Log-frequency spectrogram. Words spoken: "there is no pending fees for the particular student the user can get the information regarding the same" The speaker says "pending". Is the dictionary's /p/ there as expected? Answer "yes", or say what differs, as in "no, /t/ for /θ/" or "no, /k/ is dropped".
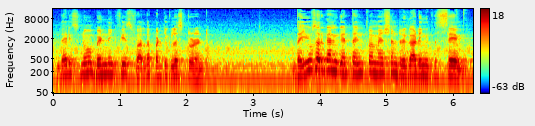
no, /b/ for /p/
